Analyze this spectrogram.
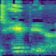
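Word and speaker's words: tapir: They're saying tapier. And so I keep meaning to tell you guys, tapier. That's how they're saying it. That's Tapier. awesome. So that's how the Kratt brothers pronounce it at the very least.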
